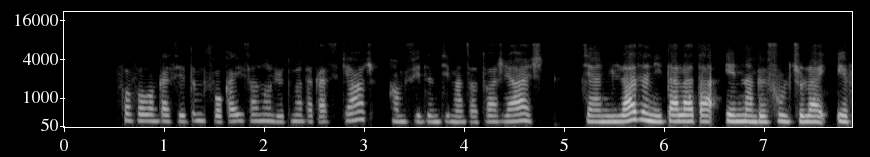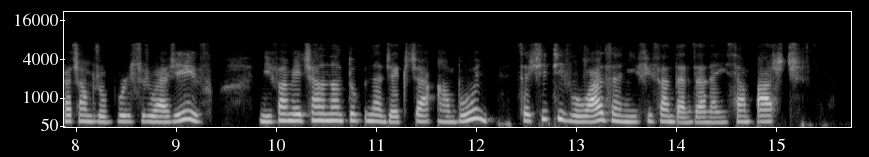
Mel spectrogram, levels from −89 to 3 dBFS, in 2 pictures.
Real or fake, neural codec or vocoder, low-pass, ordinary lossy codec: fake; codec, 16 kHz, 4 kbps, FreqCodec, smaller model; 7.2 kHz; Opus, 24 kbps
